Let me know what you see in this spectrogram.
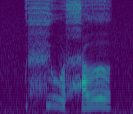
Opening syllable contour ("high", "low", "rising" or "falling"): falling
